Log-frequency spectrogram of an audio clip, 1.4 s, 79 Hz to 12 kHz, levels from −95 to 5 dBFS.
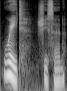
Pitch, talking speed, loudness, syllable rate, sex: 155 Hz, 135 wpm, -20 LUFS, 2.9 syllables/s, female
